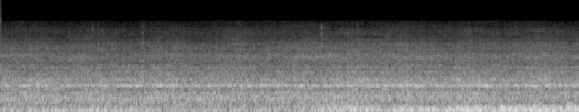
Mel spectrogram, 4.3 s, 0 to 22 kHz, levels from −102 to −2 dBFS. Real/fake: real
